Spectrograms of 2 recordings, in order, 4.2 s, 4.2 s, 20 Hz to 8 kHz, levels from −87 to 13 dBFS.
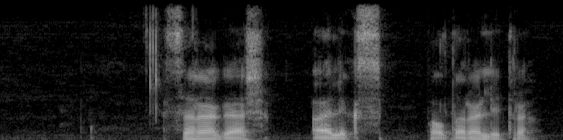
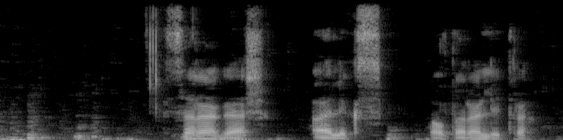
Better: first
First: none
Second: noise reduction (classical method log-MMSE)

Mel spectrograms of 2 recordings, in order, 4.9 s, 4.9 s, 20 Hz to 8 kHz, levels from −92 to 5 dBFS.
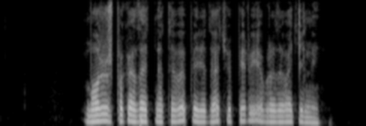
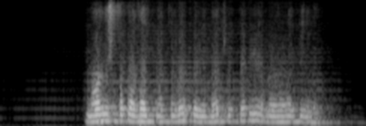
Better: first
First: none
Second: noise reduction (neural separator model SepFormer DNS4)

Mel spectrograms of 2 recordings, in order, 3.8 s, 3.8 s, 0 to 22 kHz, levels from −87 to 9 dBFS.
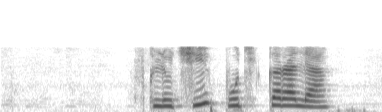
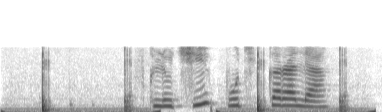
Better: first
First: none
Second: background sound (Raindrop / Drip); 1 dB below the speech

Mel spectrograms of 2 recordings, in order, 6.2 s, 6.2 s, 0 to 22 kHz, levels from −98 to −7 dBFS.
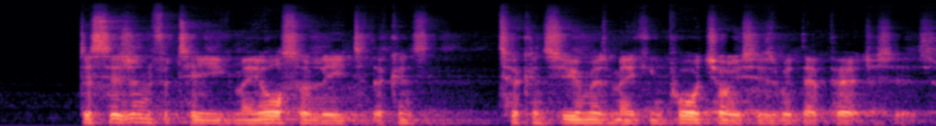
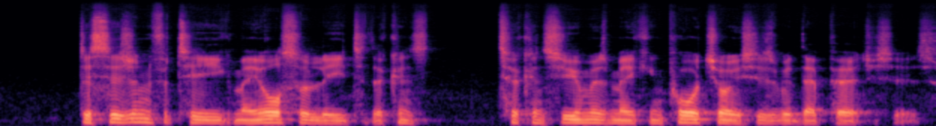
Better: second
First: room echo; dies away in 0.9 s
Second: none

